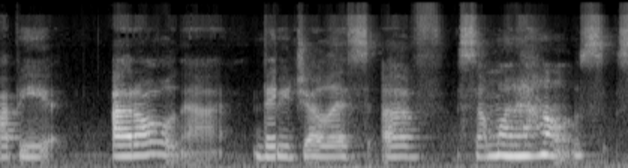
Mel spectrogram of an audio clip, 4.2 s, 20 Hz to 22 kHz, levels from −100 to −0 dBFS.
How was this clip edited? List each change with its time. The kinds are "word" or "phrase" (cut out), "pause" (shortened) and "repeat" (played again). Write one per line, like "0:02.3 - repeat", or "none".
0:01.2 - word
0:01.8 - word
